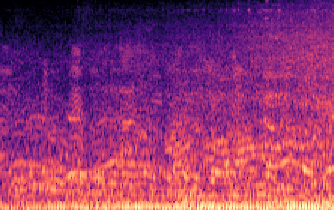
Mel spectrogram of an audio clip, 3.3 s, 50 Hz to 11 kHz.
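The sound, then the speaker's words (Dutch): Two police motorcycles escorting the car carrying Princess Máxima drive onto the grounds of the new Wessel-Gansvoort College school building at 12:30, with a steady, low engine drone that swells slightly, over a busy background of crowd murmur. “Politiemotoren rijden voorbij.”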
